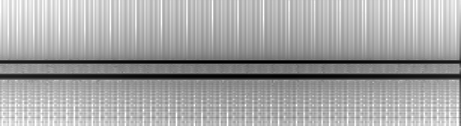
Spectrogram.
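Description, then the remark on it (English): Two pure electronic tones, one high and one low, hum steadily together over headphones for about five seconds at moderate volume, swelling slightly in the middle, with no voices or other sounds. “Did you hear the high and the low tones in the same ears?”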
